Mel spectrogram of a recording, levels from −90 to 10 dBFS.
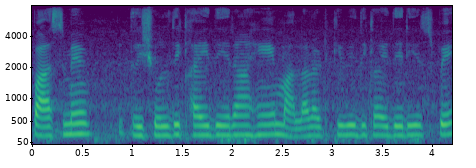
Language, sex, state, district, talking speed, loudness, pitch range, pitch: Hindi, female, Bihar, Vaishali, 215 wpm, -25 LUFS, 200-215 Hz, 205 Hz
